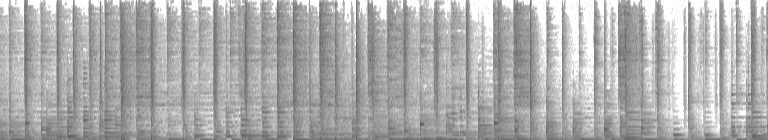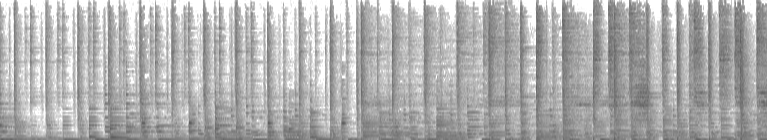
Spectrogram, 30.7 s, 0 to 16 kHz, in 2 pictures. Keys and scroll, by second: 4.7 super+c, 6.4 super+v, 8.0 alt+w, 8.8 x, 10.5 super+v, 11.9 super+v, 12.2 super+s, 16.5 super+g, 18.3 x, 20.9 o, 21.3 z, 23.3 i, 23.8 super+s, 25.4 super+g, 27.6 alt+x, 30.4 o.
